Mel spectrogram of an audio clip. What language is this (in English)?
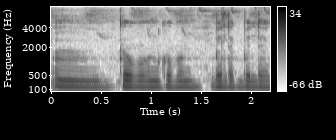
Bodo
